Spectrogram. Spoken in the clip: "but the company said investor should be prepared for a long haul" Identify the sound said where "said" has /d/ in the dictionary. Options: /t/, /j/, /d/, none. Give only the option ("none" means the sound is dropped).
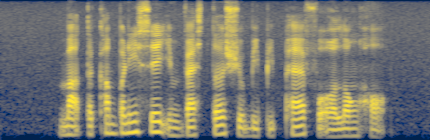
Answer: none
